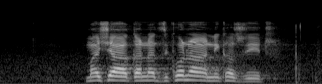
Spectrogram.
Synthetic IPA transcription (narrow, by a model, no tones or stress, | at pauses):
maʃakʼanad͡zikʰɔnanikʰazʷiːtʰu̥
